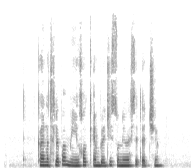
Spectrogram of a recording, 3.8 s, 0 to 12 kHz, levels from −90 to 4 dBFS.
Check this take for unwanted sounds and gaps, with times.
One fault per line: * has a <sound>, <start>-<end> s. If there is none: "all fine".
all fine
